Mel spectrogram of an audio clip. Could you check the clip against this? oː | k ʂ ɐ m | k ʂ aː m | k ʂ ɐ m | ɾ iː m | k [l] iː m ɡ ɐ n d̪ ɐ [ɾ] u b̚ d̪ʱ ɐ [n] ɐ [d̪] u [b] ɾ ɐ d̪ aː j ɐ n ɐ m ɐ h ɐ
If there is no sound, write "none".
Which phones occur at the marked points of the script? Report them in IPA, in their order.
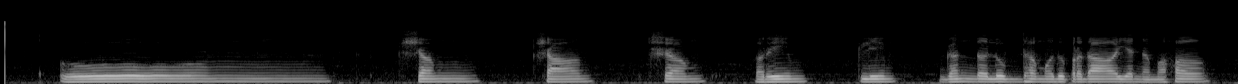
l, l, m, d̪, p

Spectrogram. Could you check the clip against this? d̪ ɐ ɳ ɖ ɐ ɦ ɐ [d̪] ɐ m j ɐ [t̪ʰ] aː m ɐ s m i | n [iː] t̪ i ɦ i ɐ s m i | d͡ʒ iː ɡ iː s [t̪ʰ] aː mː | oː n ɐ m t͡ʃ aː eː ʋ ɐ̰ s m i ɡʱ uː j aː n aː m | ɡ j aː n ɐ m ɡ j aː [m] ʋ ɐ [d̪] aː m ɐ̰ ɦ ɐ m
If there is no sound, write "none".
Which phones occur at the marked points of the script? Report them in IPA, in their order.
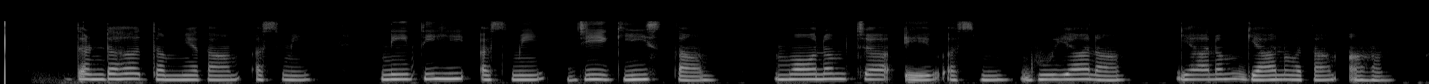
d̪, t̪, iː, t̪, n, t̪

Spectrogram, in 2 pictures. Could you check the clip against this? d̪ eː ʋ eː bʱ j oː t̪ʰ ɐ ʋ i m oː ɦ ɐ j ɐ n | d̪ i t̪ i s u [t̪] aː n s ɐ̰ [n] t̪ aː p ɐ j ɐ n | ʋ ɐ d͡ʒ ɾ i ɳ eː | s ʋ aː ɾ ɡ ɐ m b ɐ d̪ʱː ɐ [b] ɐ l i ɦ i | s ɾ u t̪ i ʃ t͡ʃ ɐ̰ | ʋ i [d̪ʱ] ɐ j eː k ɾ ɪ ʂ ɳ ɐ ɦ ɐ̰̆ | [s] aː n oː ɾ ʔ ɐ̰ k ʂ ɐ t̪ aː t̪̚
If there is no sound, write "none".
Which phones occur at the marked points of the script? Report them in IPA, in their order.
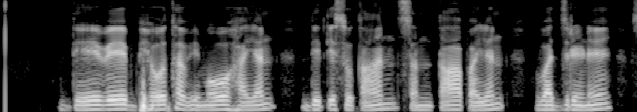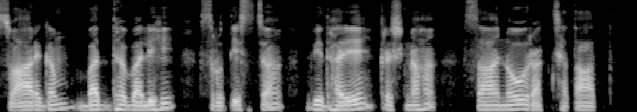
t̪, n, b, d̪ʱ, s

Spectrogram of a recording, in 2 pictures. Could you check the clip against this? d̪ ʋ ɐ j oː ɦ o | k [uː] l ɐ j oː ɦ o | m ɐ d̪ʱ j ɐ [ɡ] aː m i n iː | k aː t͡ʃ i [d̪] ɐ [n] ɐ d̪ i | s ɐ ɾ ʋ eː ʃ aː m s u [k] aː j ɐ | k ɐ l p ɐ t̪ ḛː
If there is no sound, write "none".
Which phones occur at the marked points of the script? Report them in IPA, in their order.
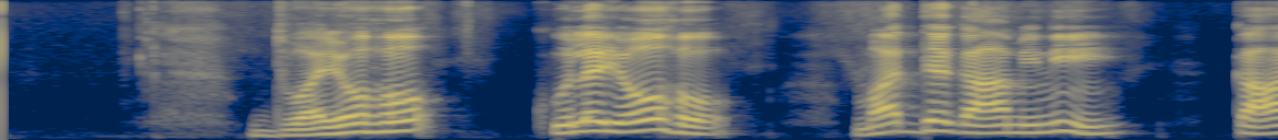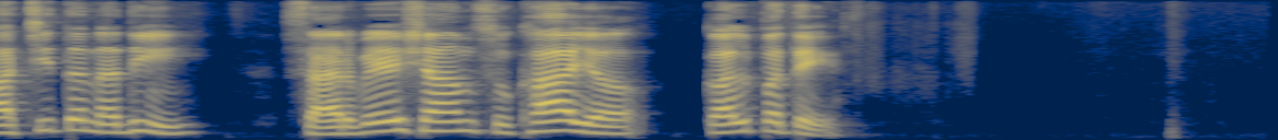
u, ɡ, t̪, n, kʰ

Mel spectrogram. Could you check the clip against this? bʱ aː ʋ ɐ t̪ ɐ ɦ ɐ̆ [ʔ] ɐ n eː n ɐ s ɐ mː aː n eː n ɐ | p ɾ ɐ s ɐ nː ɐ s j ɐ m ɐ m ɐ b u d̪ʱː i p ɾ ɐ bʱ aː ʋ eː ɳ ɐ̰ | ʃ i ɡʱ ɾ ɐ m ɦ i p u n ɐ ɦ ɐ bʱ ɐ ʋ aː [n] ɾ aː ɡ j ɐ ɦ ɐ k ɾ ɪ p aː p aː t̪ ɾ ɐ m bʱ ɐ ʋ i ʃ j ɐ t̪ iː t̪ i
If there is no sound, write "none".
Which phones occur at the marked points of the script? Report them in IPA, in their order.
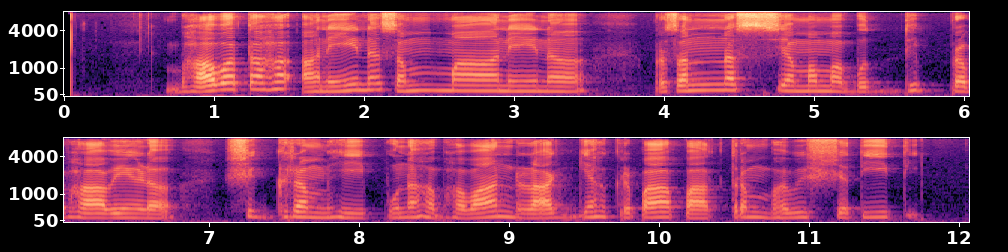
ʔ, n

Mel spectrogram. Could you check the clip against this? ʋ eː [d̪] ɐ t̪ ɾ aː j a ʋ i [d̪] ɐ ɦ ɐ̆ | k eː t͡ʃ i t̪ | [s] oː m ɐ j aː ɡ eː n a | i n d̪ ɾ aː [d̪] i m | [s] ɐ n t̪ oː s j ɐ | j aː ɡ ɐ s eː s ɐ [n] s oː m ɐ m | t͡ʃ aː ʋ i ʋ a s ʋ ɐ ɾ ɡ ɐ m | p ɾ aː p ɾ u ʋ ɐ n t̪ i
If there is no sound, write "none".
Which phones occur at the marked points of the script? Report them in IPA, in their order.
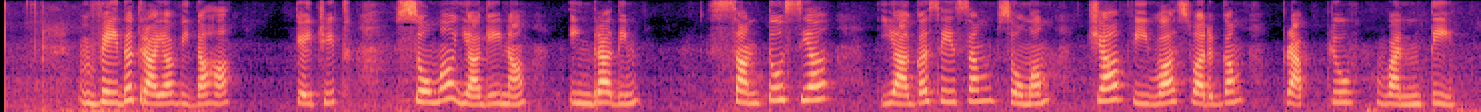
d̪, d̪, s, d̪, s, m

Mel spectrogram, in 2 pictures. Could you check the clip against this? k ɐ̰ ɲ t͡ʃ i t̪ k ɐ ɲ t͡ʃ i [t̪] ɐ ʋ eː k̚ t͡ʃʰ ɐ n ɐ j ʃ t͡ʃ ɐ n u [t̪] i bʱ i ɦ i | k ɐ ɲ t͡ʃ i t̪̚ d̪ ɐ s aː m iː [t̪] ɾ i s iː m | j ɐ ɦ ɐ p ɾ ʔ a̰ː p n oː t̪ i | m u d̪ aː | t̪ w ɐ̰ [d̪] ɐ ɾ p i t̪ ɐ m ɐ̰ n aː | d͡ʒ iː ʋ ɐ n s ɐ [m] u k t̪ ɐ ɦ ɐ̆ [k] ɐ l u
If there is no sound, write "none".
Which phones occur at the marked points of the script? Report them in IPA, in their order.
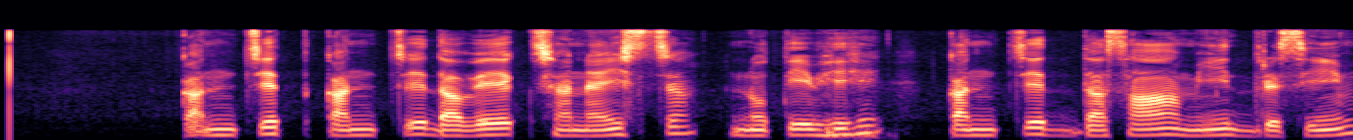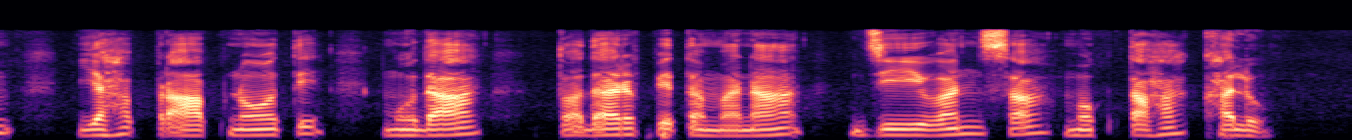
d̪, t̪, d̪, d̪, m, kʰ

